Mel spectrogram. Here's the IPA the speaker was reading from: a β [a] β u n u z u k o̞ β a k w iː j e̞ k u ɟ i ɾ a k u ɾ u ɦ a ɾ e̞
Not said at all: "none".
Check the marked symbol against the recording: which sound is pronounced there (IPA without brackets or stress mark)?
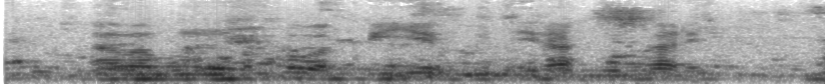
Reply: a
